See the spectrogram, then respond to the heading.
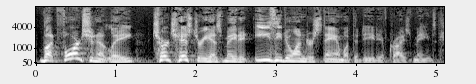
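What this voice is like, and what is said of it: Sarcastic tone. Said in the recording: “I'm saying that sarcastically”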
